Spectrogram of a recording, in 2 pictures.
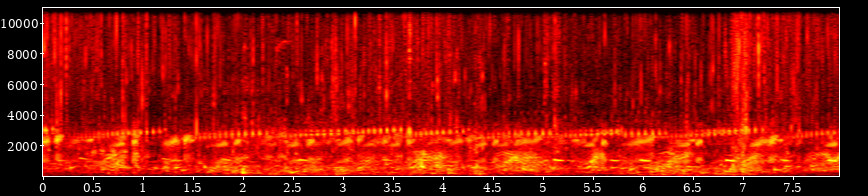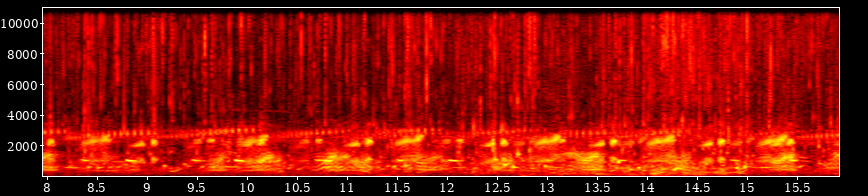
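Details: Evening pond full of calling frogs, layered croaks and short clicking notes over a continuous high beaded trill that rises and falls in steady rhythm, with slight water sounds beneath.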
